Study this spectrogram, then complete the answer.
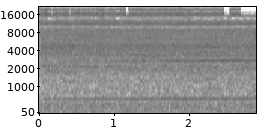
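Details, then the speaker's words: Munchkin Contender MC-50/MC-80 gas boiler firing on thermostat call after yearly combustion chamber cleaning with CLR and burner part service: soft steady rushing roar, faint constant hum, no popping; good spark, normal combustion. "now the gas is going through your system. There's your flame. Nice, good spark. Got combustion."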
